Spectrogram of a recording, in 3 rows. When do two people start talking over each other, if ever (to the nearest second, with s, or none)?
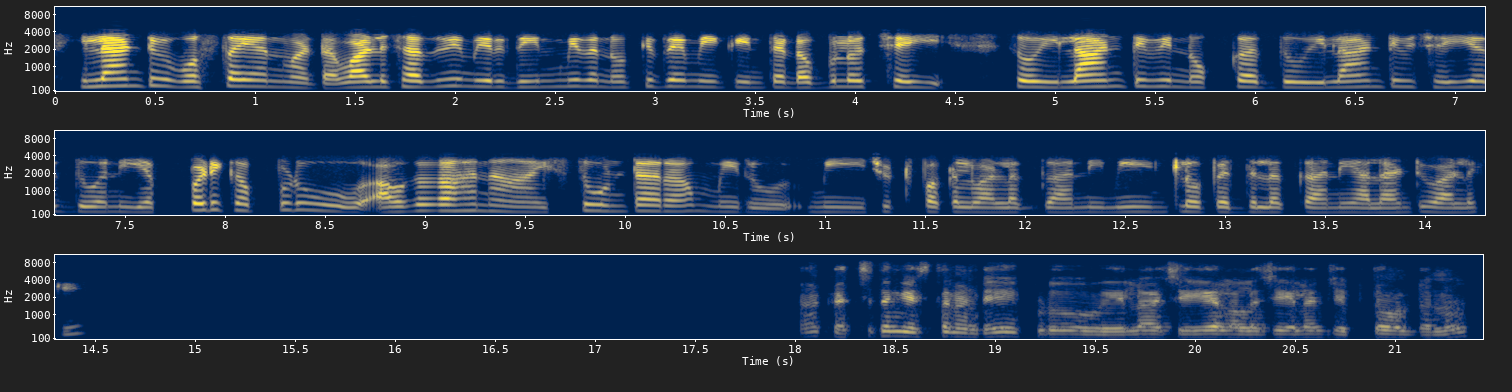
none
